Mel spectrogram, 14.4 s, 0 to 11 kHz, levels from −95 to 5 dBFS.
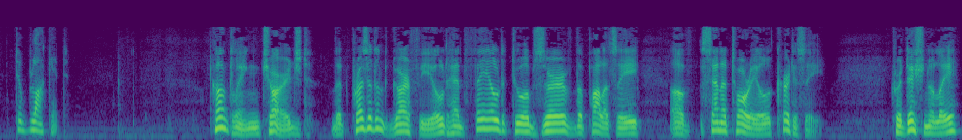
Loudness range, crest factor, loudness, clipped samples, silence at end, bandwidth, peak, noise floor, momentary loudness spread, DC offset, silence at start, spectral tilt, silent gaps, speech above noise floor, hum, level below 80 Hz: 5 LU; 18 dB; -21 LUFS; under 0.1%; 0.1 s; 6.4 kHz; -4 dBFS; -63 dBFS; 11 LU; under 0.1%; 0.25 s; -7.5 dB/octave; none; 42 dB; none; -54 dBFS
